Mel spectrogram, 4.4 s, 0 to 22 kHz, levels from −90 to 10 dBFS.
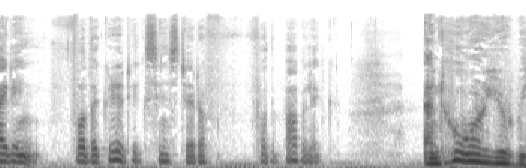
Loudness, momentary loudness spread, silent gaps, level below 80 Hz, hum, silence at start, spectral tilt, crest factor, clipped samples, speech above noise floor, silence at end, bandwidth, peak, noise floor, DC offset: -24 LUFS; 20 LU; none; -46 dBFS; none; 0 s; -7.5 dB/octave; 16 dB; under 0.1%; 23 dB; 0 s; 15.5 kHz; -8 dBFS; -45 dBFS; under 0.1%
